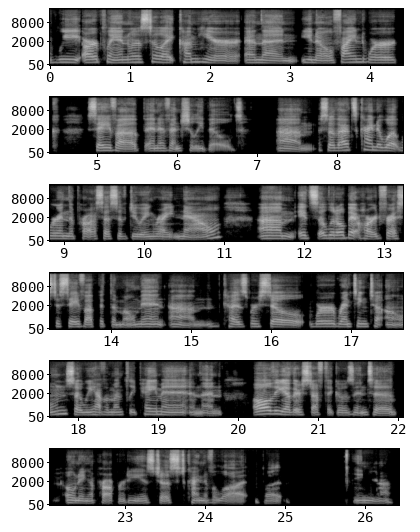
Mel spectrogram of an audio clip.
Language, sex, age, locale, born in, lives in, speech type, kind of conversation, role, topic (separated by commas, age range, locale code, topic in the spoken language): English, female, 25-29, en-US, United States, United States, conversation, podcast, guest, What hopes and goals guide your vision for the future?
